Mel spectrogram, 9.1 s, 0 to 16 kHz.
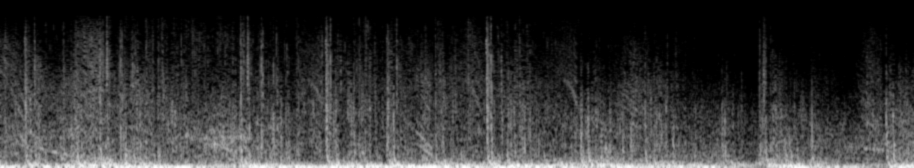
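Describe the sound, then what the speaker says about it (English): Enemy artillery explosions in Call of Duty WW2, loud dense booms and bursts crashing one after another in a continuous close barrage with debris crackle. "Incoming enemy artillery!"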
